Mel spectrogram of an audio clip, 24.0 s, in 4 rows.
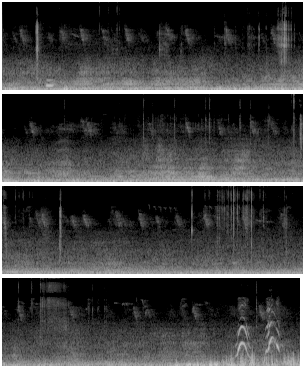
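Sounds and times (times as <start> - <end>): small birds chirping: 6.5 - 21.1.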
